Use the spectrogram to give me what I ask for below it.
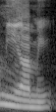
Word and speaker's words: Miami: crédito que la palabra Miami, el nombre de esa ciudad del estado de Florida, esa palabra por su origen es Miami. Como los gringos no saben decir Miami, dicen Miami. Miami.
